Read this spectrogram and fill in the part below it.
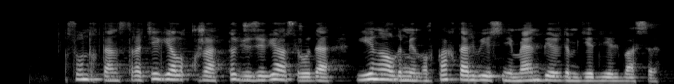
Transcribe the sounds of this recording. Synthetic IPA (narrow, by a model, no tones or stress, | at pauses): so̞nd̪əq̚t̪ɑnst̪rat̪ʲe̞ɡʲijalˠəqʰʊʒɑt̪ːəʒʏze̞ɡʲe̞ɑsəɾud̪ɑje̞ŋɑlˠd̪əme̞nʊɾpɑq̚t̪ʰæɾbije̞sɪne̞mænbe̞ɾd̪ɪmd̪e̞d̪ɪe̞lbɑsə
